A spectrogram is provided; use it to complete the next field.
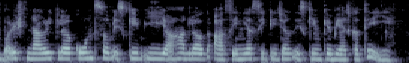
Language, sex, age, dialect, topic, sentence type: Maithili, female, 25-30, Bajjika, banking, question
